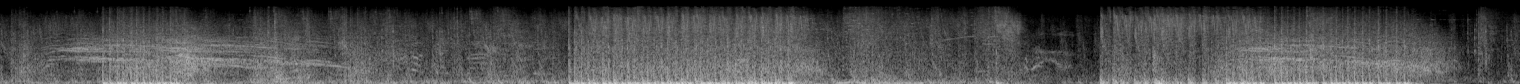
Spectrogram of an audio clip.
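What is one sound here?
Energy blasts explode with loud crackling bangs.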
